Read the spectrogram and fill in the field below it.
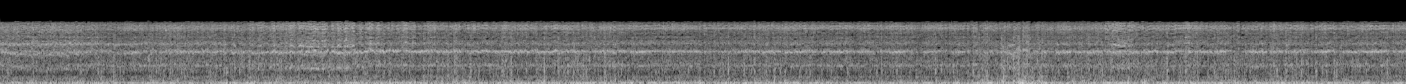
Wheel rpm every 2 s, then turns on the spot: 210, 230, 230, 230, 230, 230, 230.
none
